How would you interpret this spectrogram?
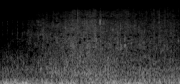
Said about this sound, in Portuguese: É, tá passando um barco aqui, eu vou esperar eles.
